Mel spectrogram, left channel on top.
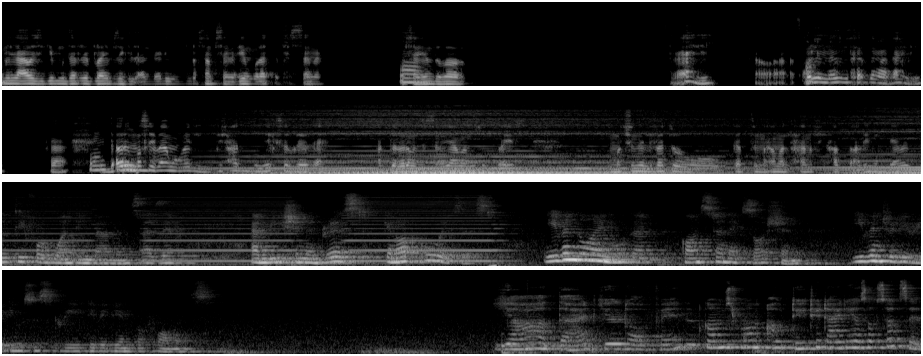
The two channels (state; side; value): different; both; correlation 0.00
